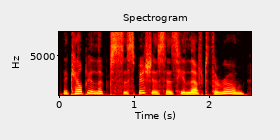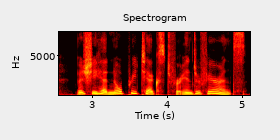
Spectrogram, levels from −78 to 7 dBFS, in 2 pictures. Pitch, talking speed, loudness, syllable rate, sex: 205 Hz, 190 wpm, -17 LUFS, 5.3 syllables/s, female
